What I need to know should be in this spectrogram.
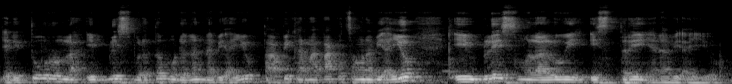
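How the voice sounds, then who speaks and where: A male preacher giving a sermon, telling stories in a lively way and acting out the voices of the people he quotes. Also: on the low side, normal speed. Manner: animated storytelling, acts out quoted voices. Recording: echoey room with faint ambience.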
